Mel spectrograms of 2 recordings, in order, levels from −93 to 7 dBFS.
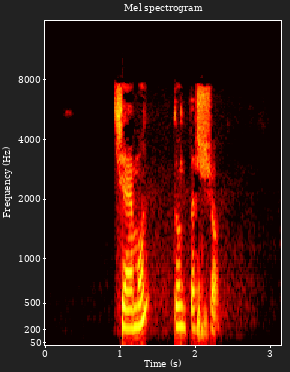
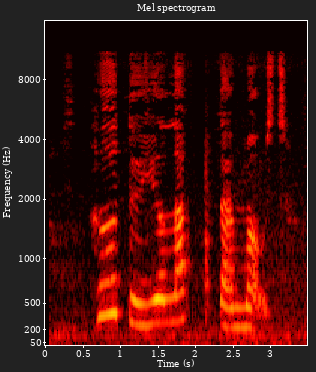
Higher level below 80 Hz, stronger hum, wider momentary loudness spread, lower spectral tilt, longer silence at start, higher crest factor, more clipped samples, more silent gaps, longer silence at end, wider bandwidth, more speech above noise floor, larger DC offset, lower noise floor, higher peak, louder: about the same, -62 dBFS vs -66 dBFS; neither; second, 11 LU vs 17 LU; about the same, -2.5 dB/octave vs -3.5 dB/octave; first, 0.9 s vs 0.15 s; about the same, 20 dB vs 16 dB; neither; neither; first, 0.85 s vs 0.25 s; second, 8 kHz vs 11.5 kHz; first, 68 dB vs 24 dB; neither; first, -84 dBFS vs -59 dBFS; first, 0 dBFS vs -18 dBFS; first, -17 LUFS vs -34 LUFS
